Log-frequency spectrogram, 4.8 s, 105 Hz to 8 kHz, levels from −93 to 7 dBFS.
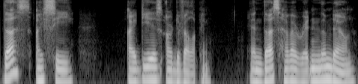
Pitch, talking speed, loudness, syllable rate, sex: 115 Hz, 165 wpm, -20 LUFS, 5.5 syllables/s, male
